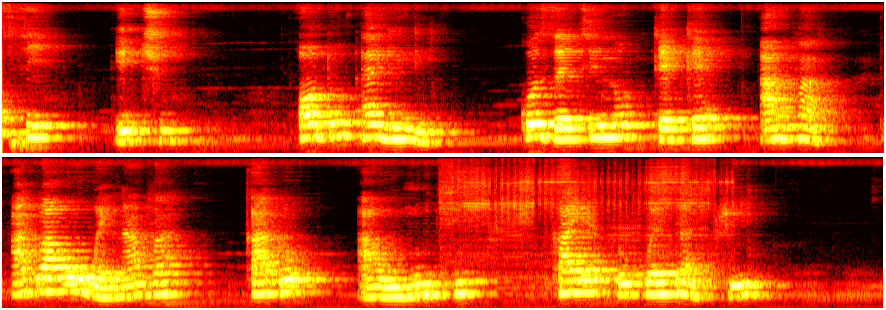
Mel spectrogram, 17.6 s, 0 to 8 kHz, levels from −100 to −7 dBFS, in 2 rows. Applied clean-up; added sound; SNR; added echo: neural separator model SepFormer DNS4.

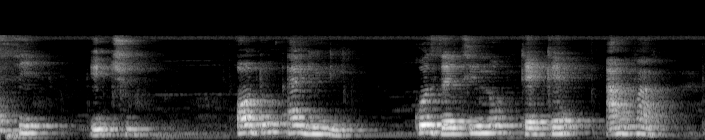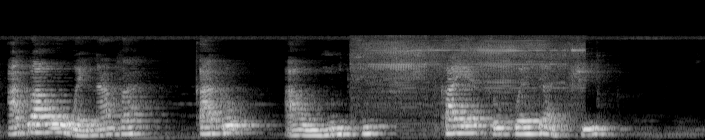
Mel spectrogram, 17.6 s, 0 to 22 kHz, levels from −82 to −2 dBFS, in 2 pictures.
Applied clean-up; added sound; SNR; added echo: none; Tools; 16 dB; reverberation time 0.9 s.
